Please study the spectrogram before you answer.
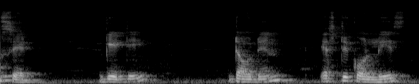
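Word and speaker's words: Goethe: Of Shakespeare who said Getty done ST कोस बें Johnson हमारा जो राइट आंसर हो जाएगा राइट आंसर गेट बहुत सारे एस्पेरेंट इसे गोथे नाम देते हैं बट एक्चुअल प्रोनाउंसिएशन गेटे है।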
